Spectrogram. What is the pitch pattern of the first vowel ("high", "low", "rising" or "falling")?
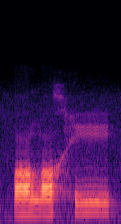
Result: low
